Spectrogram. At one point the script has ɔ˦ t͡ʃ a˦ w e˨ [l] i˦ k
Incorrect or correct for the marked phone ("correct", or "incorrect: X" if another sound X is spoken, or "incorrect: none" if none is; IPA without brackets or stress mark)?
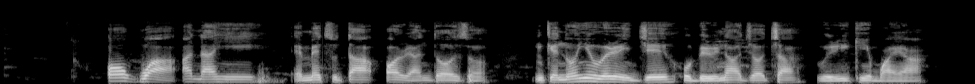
incorrect: ɾ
